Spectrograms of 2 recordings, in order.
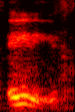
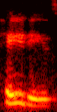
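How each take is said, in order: First: It begins with no h sound. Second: It begins with an h sound. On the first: This is the way it is said in Greece. "you don't pronounce the H's. It's eighties" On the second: This is the usual American way. "we wouldn't pronounce that with an H"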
